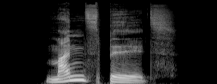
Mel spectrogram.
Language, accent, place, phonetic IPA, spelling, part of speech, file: German, Germany, Berlin, [ˈmansˌbɪlt͡s], Mannsbilds, noun, De-Mannsbilds.ogg
- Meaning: genitive singular of Mannsbild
